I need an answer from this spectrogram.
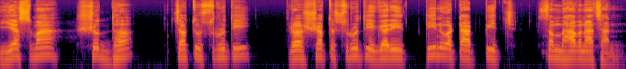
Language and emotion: Nepali, neutral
